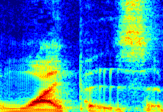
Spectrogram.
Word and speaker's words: Ypres: recognized pronunciations which is ipra kind of EP and then like r on the end IA the last piece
